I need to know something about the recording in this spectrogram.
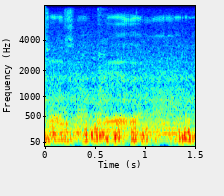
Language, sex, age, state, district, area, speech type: Telugu, male, 18-30, Andhra Pradesh, N T Rama Rao, urban, spontaneous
